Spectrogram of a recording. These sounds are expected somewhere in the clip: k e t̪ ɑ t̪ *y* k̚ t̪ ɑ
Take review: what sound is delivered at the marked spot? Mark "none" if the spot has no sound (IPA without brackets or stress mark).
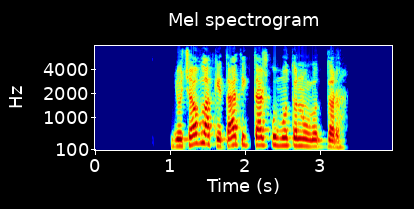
i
